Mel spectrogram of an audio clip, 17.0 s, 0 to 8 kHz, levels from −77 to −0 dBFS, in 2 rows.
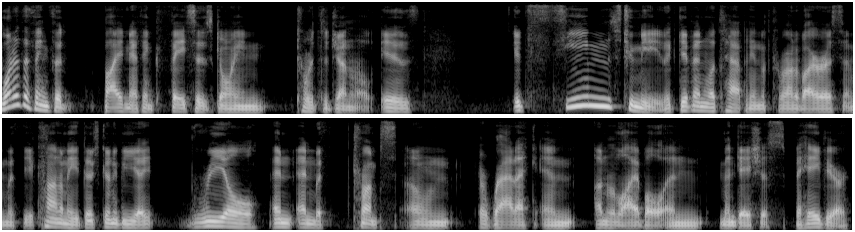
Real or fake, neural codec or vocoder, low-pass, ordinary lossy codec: fake; codec, 44.1 kHz, 3.4 kbps, Pupu-Codec; 7.2 kHz; MP3, 64 kbps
